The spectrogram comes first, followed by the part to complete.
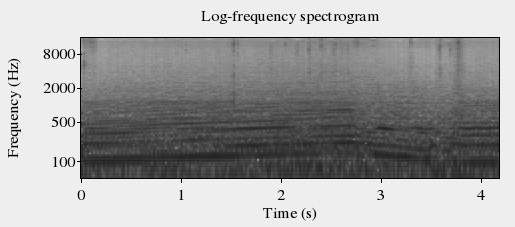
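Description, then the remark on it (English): A Subaru station wagon's engine revs loud, its droning pitch climbing and dropping as the driver shifts through the gears of its 5-speed manual gearbox, with no talking. “I love my car the way it sounds. It's that manly thing going between gears.”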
